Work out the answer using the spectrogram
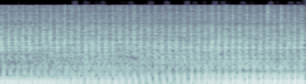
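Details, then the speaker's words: Mountain bike (NS Snabb) rattling like a jackhammer on the trail: fast, hard metallic clatter from the rear. In the smallest cassette cog the derailleur contacts the swingarm. "so when i'm in the smallest cog in the cassette that's where the derailleur is actually contacting the swing out"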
